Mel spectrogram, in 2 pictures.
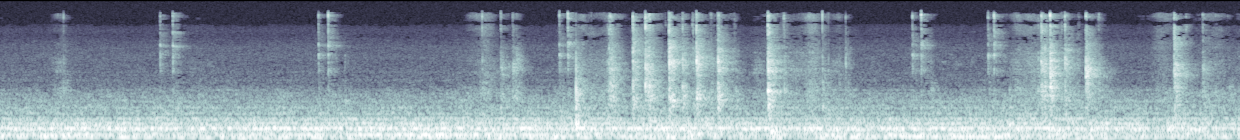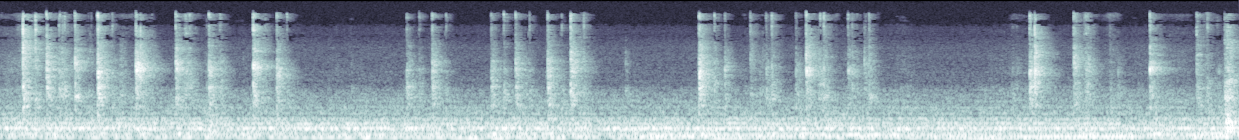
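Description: Typing on a computer keyboard in short runs of keystrokes, with pauses between them, over a steady low hum.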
